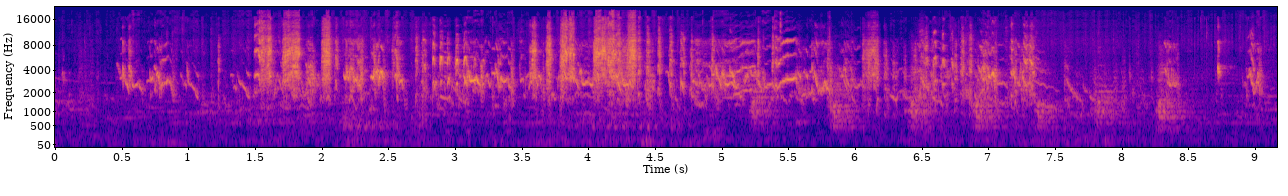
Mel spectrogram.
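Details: Breeding-pair budgies produce a dense, nonstop stream of scratchy chirps and twittering warbles that fades slightly toward the end.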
